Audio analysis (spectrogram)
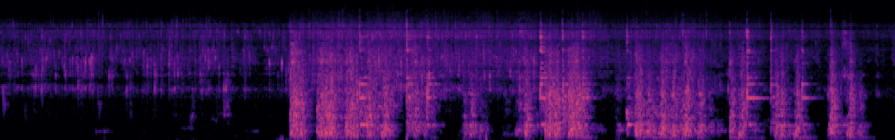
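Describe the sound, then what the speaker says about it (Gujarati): Garlic and green chillies sautéing in a pan at home, a steady sizzle with repeated scraping and stirring clatter of a utensil against the pan, loud and close with no talk. "લસણ અને લીલા મરચાં, સરસ આપણે સોટે કરી લઈએ."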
